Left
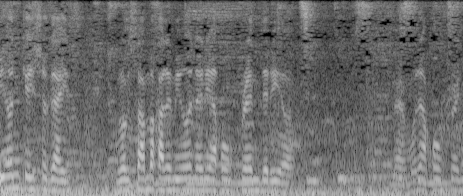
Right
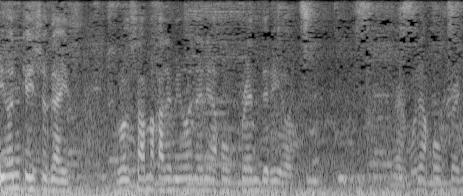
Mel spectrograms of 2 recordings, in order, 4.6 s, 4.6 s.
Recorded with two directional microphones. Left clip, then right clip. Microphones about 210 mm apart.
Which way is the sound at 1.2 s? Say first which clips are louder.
Left 2 dB; 25° left (ahead or behind).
